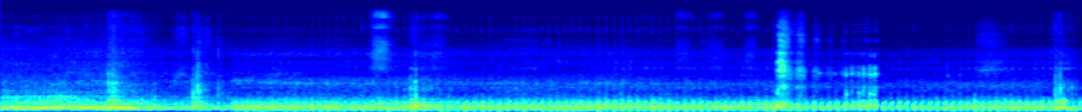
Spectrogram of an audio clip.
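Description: Several motorcycle engines running with a steady low rumble, louder for the first second or two and then settling as the bikes sit idling at a standstill, with a few short knocks scattered through.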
